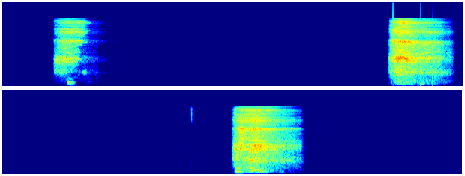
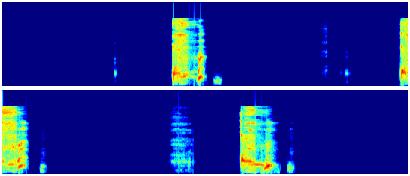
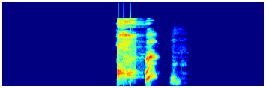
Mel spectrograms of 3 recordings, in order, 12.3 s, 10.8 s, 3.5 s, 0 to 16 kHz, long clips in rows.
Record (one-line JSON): {"exhalation_length": "12.3 s", "exhalation_amplitude": 29315, "exhalation_signal_mean_std_ratio": 0.27, "three_cough_length": "10.8 s", "three_cough_amplitude": 32768, "three_cough_signal_mean_std_ratio": 0.26, "cough_length": "3.5 s", "cough_amplitude": 29044, "cough_signal_mean_std_ratio": 0.25, "survey_phase": "beta (2021-08-13 to 2022-03-07)", "age": "65+", "gender": "Female", "wearing_mask": "No", "symptom_none": true, "smoker_status": "Never smoked", "respiratory_condition_asthma": false, "respiratory_condition_other": false, "recruitment_source": "REACT", "submission_delay": "2 days", "covid_test_result": "Negative", "covid_test_method": "RT-qPCR", "influenza_a_test_result": "Negative", "influenza_b_test_result": "Negative"}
